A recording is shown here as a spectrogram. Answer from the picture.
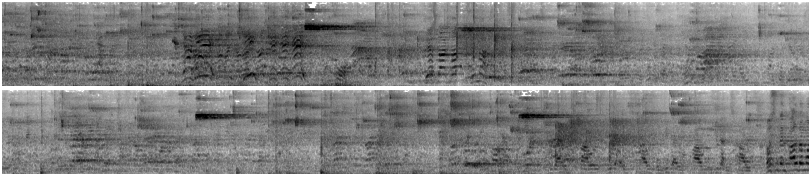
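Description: Handball game sounds echoing in a large sports hall: players calling out to each other, the ball bouncing on the wooden floor, and a few brief high squeaks of sneakers on the parquet.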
